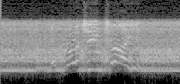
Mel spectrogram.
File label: eng near waypoint mood low, speech eng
